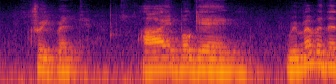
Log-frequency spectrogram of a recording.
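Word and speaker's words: ibogaine: In 2024, study from Stanford University, 30 special operation veterans with traumatic brain injuries underwent, it's called I Boane treatment. I Boane. Remember the name? Is that pronounced relatively properly?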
